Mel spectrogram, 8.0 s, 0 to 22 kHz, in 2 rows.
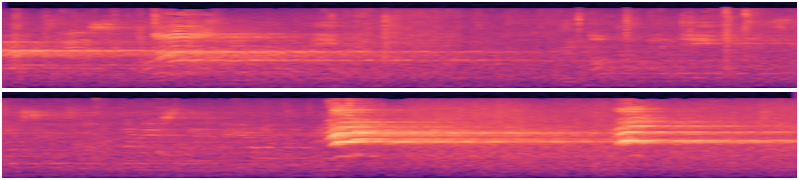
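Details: Captive belugas Hodoi, Gray and Mirai during a training session at Port of Nagoya Public Aquarium on 1 December 2019; a long steady whistle tone, then two loud harmonic, slightly rising squeals near the end in an echoing hall.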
